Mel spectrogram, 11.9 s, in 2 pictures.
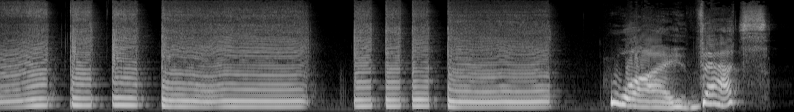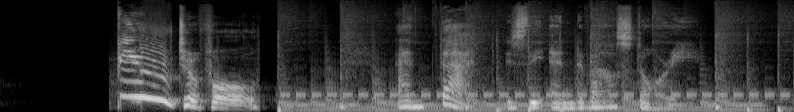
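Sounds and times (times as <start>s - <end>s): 
person making a nasal buzzing sound: 0.0s - 4.2s
speech: 4.7s - 5.8s, 7.3s - 8.3s, 9.0s - 11.4s.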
